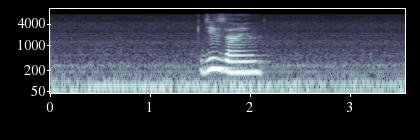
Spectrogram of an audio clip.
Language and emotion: Russian, neutral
